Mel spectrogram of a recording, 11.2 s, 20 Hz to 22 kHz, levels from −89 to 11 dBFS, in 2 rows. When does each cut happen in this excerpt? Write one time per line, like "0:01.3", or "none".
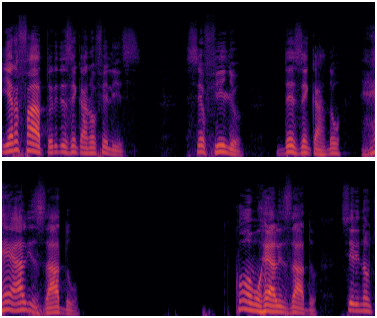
none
